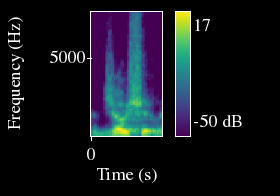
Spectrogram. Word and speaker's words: Joshu: And here he's using the Japanese pronunciation of these Chinese names. So he says Nansen and Joshu instead of Nanchuan and Jiaozhou, but it's the same people.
